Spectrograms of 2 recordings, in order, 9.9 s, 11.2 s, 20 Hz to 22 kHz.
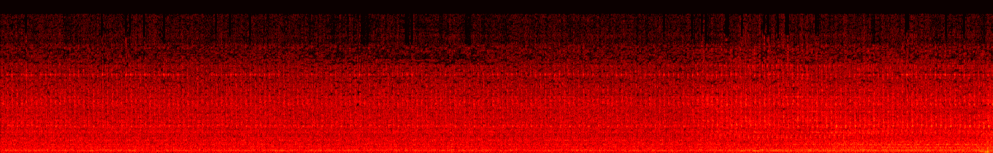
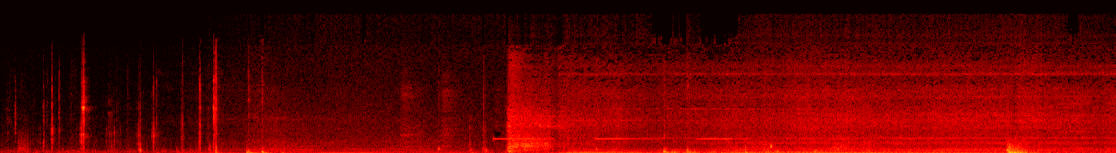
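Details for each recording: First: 2015 Kia K3 1.6 GDI at about 60,000 km, knocking when climbing hills, heard in the shop as a steady fast rattle over the idle. Cause: heavy combustion-chamber carbon and weak ignition on cylinder 2. Fixed by chamber and intake-valve cleaning plus coil and plug replacement. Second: 2015 Kia K3 1.6 GDI, 60,000 km, after combustion chamber and intake valve carbon cleaning plus new ignition coils and spark plugs: clicks, then engine catches and settles into a smooth quiet idle; hammering knock from ignition faults and carbon gone.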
